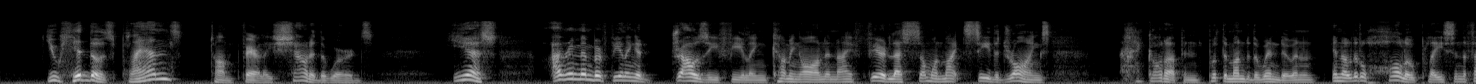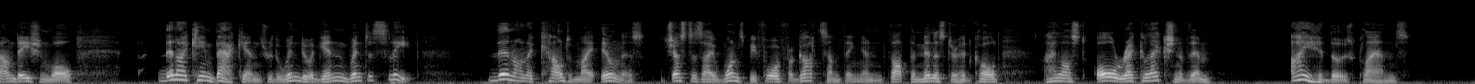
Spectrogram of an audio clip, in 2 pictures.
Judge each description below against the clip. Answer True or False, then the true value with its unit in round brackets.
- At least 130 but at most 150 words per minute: False (180 wpm)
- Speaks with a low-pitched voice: True (130 Hz)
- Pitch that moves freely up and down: True (7.2 semitones)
